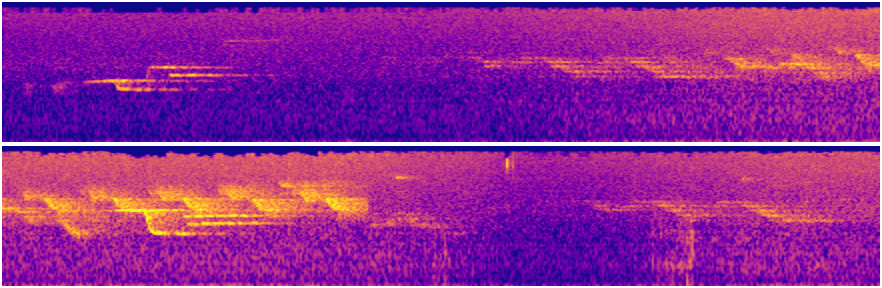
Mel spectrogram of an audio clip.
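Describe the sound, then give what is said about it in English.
A male wood thrush sings a few flute-like phrases, soft, with short pauses between notes over a steady outdoor hiss. “His song is one of those flute-like songs. And he says, "Eole," and sort of continues those little phrases.”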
